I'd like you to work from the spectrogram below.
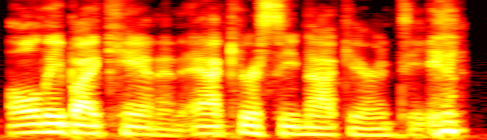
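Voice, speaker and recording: A man's voice: lowish voice, brisk, no room sound, clean studio sound, lightly acted. A man doing a hammy pirate voice for a mock pizza ad, full of pirate slang. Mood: blustery. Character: blustery male pirate pitchman reading an ad.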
